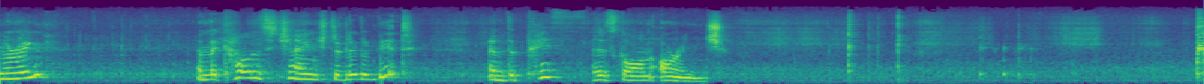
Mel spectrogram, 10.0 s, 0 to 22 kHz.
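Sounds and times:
pan simmering hiss: 0:00.0 - 0:10.0.

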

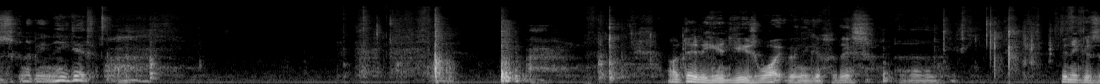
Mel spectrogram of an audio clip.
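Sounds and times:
faint steady hum: 0:00.0 - 0:11.0
objects knocking on hard worktop: 0:04.3 - 0:05.3.

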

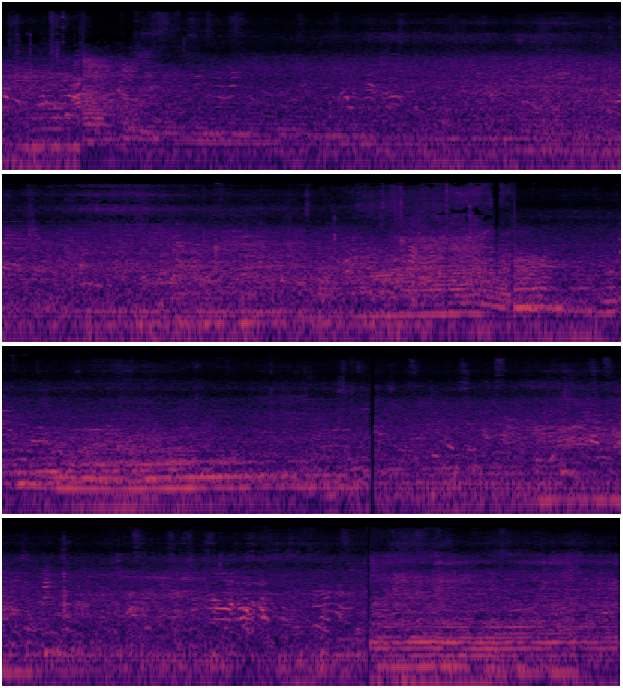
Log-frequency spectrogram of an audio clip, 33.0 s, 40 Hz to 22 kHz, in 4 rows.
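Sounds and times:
street noise: 0:00.0 - 0:33.0
vehicles passing: 0:00.0 - 0:33.0.

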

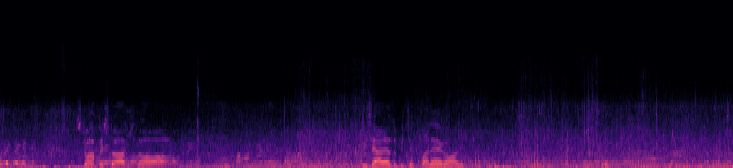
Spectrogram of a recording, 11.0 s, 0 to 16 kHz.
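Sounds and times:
wind buffeting microphone: 0:00.0 - 0:11.0
river water rushing: 0:01.6 - 0:11.0
faint voices: 0:08.6 - 0:11.0.

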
